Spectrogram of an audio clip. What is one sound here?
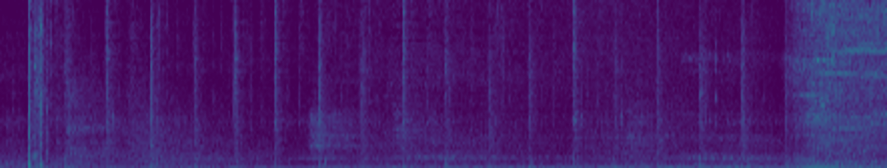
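Heavy armoured footsteps clank steadily on a metal floor.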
